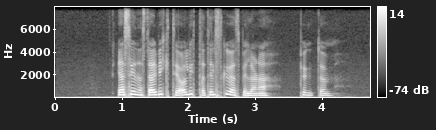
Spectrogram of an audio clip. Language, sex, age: Norwegian, female, 34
